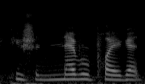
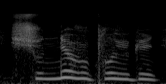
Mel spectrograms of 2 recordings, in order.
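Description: First: Said in the usual way. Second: "never" pushed a little harder than the rest; stress on never. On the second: Shown as a demonstration. Friend repeats it about the bad player, leaning on never.

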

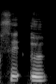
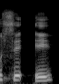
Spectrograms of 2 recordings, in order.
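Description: First: E said as a rounded "eu"; higher-pitched "eu" for E; unaccented e sound. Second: E said as a closed "é"; higher-pitched "é" for E; accented é sound. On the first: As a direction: say "E" as "eu", without accent. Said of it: "il n'y a pas d'accent ici". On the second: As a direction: say "E" as "é", with acute accent. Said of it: "parce qu'il y a l'accent aigu". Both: Shown as a demonstration.

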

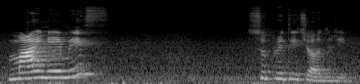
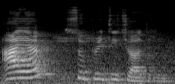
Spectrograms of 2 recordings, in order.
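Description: First: Every word drawn out slowly; slow deliberate example. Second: Said in the usual way. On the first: Shown as a demonstration. Teacher slowly models an introduction line for students, drawn out. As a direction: spell it out slowly for the class. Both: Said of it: "जैसे देखिए".

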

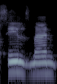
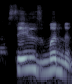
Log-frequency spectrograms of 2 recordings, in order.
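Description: First: Salesman with a full flat a in man, sales-MAN; wrong salesman. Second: Salesman with the man reduced, SALES-mun; correct salesman. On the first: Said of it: "not salesman". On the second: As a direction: say salesman with a short weak mun at the end. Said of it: "So it's postman". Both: Shown as a demonstration.

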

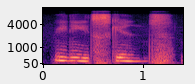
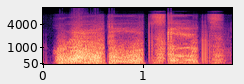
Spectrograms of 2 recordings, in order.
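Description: First: Slow breathy whispered creep; creepy whisper. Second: Very slow, loud creepy growl. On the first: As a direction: hiss it slowly like a lurking creep. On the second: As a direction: drag it out like a monster. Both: Pretend. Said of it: "that's my creepy voice".

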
